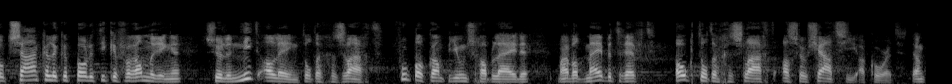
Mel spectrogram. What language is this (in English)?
Dutch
